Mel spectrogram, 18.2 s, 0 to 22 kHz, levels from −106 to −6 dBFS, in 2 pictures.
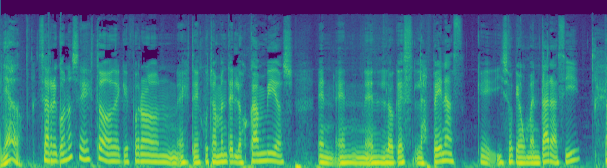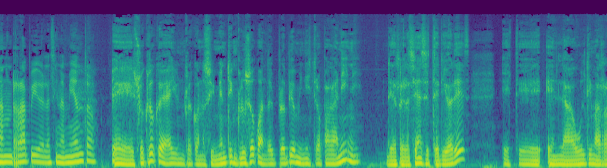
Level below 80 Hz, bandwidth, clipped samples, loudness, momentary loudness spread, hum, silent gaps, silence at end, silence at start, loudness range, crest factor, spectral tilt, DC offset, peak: -36 dBFS; 15 kHz; under 0.1%; -19 LUFS; 7 LU; none; none; 0 s; 0 s; 1 LU; 12 dB; -6.5 dB/octave; under 0.1%; -6 dBFS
